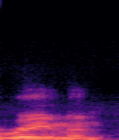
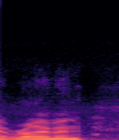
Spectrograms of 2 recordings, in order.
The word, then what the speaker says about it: Ryman: or Raymond? How do you say Ryman? I guess Yeah, Ryman. Ryman. No A in it.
